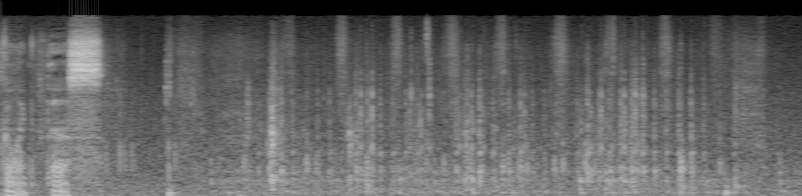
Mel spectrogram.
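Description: A wooden stamp rubs and scrapes softly on paper.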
